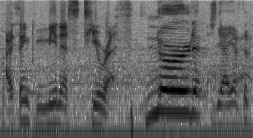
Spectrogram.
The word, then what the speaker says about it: Minas Tirith: It's Minas Tirith, and even he pronounced it wrong.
